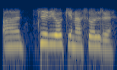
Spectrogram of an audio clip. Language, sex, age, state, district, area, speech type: Tamil, female, 18-30, Tamil Nadu, Pudukkottai, rural, conversation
